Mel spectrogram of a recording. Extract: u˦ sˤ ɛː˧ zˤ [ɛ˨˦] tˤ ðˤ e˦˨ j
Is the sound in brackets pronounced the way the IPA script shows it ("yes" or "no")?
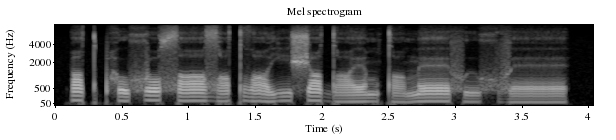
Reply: yes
